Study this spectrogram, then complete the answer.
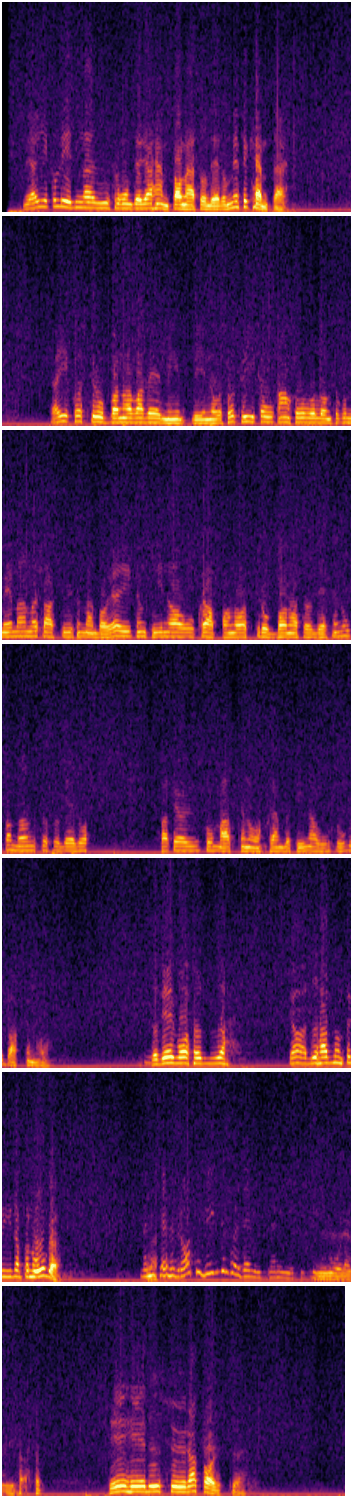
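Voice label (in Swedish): Kräklinge Närke, Svenska sagor, dialekter; Folkminnen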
